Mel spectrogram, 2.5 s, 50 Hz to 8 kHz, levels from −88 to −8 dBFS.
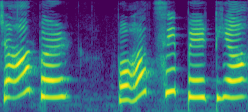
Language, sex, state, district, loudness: Hindi, female, Himachal Pradesh, Shimla, -12 LUFS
